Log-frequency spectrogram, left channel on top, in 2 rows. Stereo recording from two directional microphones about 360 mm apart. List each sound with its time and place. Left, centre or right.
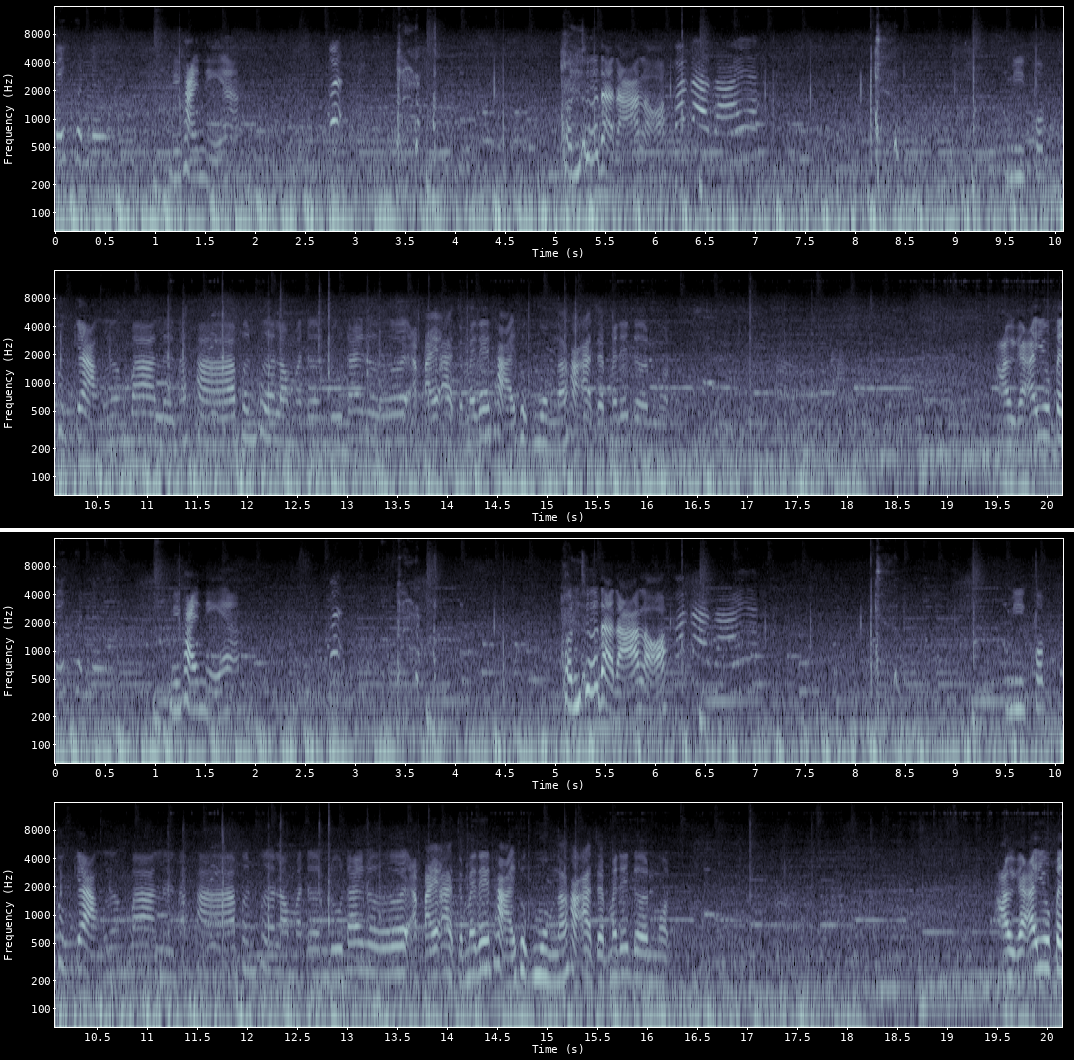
1.3 s speech: centre
5.1 s speech: centre
6.2 s music: centre
10.2 s speech: centre
13.0 s speech: centre
19.5 s speech: centre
